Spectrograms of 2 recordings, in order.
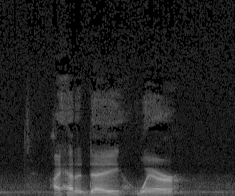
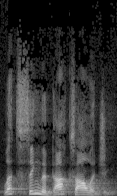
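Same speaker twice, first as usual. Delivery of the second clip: loud call; 8 semitones higher, 13 dB louder than usual. Retold or imitated. Rallying the room to sing.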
